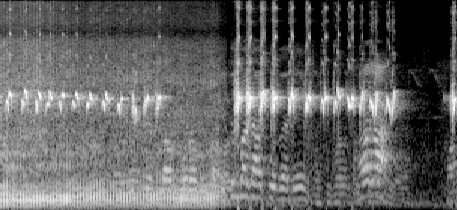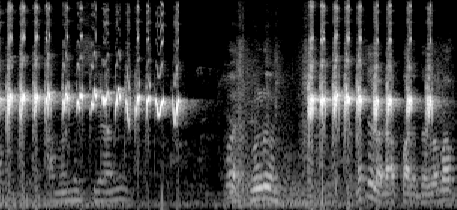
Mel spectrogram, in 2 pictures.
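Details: A greater green leafbird's lure song, built from mimicked songs of other birds, used to make a rival leafbird aggressive. Three bursts of fast ringing chips separated by silent gaps, first overlaid by a droning background noise.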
